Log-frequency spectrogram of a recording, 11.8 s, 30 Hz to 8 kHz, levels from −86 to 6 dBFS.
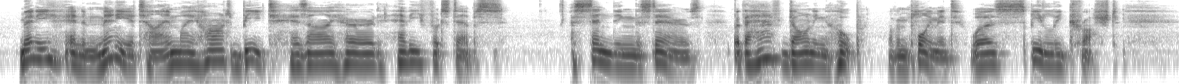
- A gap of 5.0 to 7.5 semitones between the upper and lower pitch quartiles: No, average, 3.7 semitones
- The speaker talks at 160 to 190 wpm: No, average, 140 wpm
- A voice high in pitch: No, low, 115 Hz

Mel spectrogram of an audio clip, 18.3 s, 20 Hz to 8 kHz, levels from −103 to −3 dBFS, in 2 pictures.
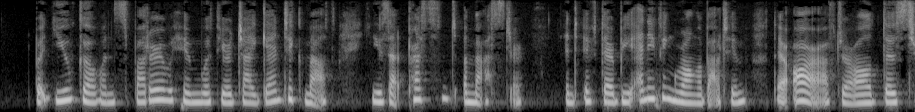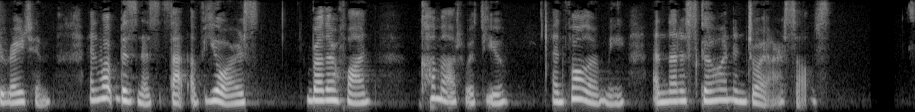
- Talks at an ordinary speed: Yes, average, 175 wpm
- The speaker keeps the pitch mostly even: No, average, 3.1 semitones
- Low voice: No, high, 215 Hz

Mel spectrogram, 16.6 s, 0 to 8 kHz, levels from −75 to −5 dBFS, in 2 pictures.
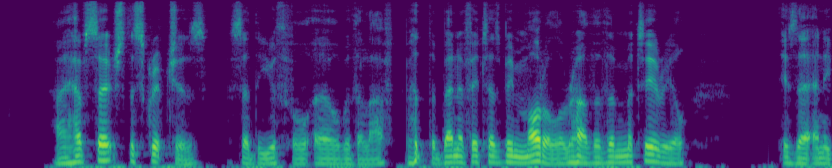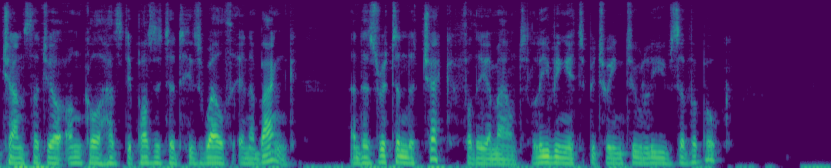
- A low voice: Yes, very low, 95 Hz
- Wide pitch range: No, average, 2.7 semitones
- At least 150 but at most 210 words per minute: Yes, average, 185 wpm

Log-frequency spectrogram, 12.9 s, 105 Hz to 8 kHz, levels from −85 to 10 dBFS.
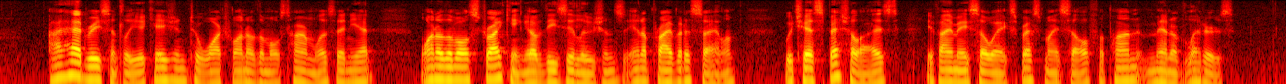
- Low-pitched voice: Yes, low, 110 Hz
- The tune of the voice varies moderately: Yes, average, 3.6 semitones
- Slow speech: No, average, 175 wpm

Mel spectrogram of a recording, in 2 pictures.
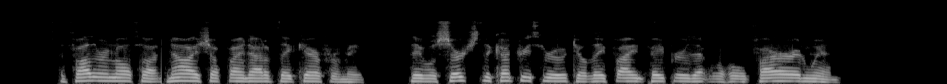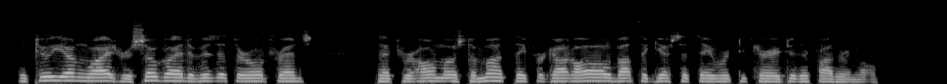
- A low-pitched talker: No, medium, 145 Hz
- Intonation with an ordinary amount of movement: No, narrow, 2.3 semitones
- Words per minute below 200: No, fast, 205 wpm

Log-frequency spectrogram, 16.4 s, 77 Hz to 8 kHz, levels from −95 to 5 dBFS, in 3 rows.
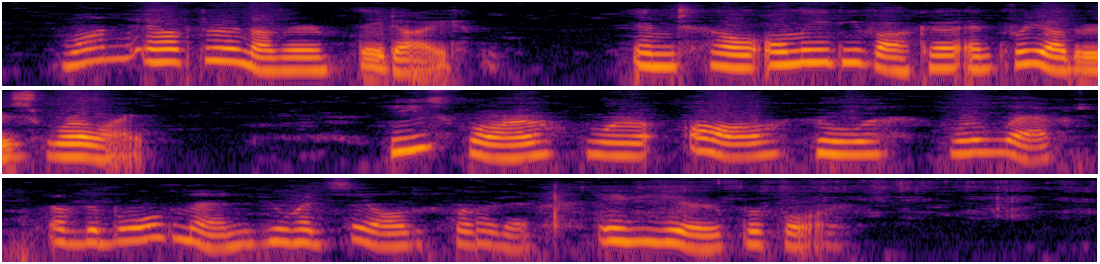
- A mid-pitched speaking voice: No, high, 230 Hz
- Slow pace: Yes, slow, 120 wpm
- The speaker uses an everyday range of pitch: Yes, average, 4.1 semitones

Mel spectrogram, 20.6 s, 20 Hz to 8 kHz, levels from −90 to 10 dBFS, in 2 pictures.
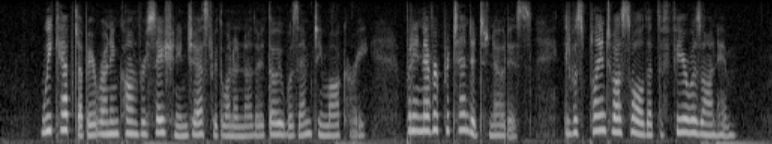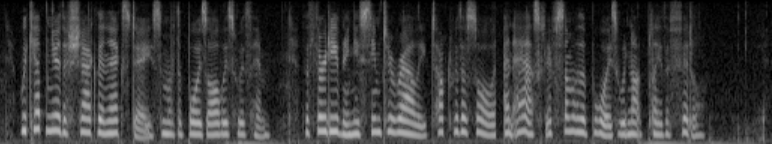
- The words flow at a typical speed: No, fast, 210 wpm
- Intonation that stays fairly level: No, average, 4.1 semitones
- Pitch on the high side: Yes, high, 240 Hz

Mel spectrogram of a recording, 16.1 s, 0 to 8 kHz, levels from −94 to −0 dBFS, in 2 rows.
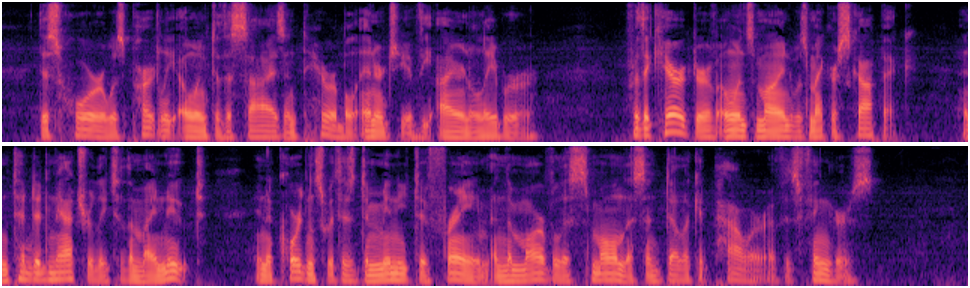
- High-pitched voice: No, very low, 80 Hz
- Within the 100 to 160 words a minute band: No, average, 170 wpm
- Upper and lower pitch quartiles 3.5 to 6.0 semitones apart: No, average, 2.8 semitones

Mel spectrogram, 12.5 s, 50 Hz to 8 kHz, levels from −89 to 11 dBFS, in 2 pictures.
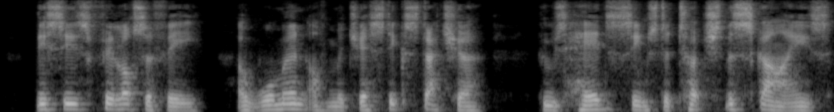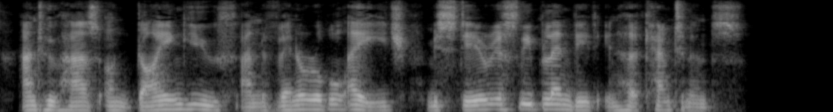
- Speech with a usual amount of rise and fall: Yes, average, 3.3 semitones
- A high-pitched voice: No, low, 115 Hz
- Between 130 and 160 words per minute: Yes, slow, 135 wpm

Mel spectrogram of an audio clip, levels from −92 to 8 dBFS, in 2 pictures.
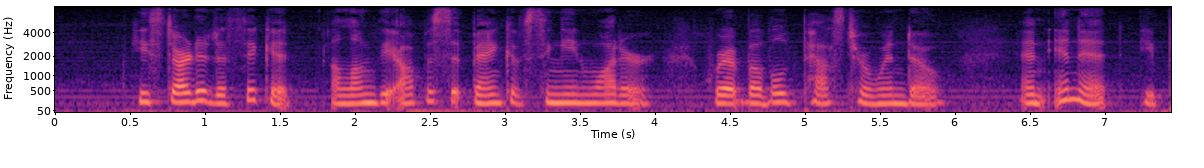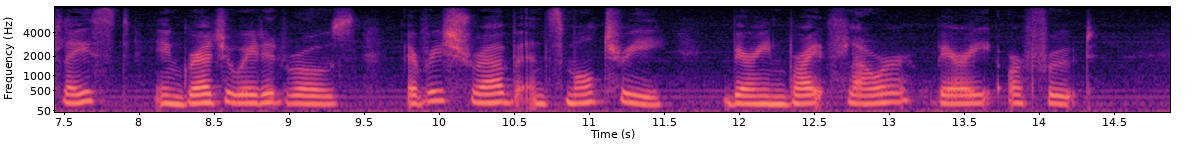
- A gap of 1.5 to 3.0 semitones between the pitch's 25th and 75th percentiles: Yes, narrow, 2.4 semitones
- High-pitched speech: Yes, high, 195 Hz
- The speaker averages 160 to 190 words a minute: No, average, 145 wpm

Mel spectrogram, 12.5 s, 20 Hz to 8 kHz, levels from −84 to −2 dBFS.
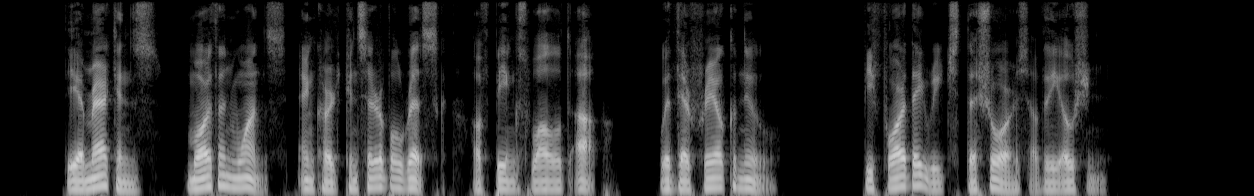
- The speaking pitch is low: Yes, very low, 90 Hz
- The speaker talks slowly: Yes, slow, 115 wpm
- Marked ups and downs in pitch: No, average, 3.7 semitones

